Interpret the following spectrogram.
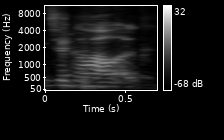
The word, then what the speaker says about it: Tagalog: And we're also adding Tagalog. That's the way you pronounce yes.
